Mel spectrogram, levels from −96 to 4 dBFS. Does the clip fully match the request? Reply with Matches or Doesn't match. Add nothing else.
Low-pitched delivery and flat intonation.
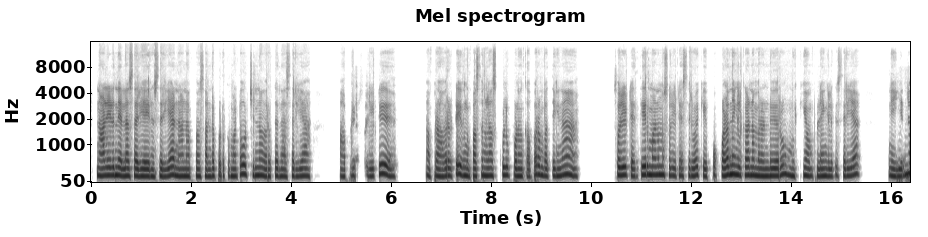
Doesn't match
